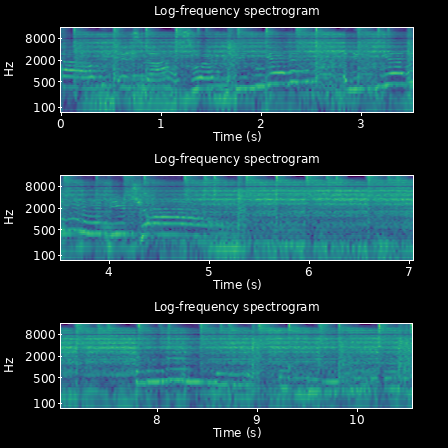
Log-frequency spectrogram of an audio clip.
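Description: A live rock band playing: a female voice singing over electric guitar and a Gretsch drum kit. The singing drops out about halfway, leaving the band playing alone, and returns near the end.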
